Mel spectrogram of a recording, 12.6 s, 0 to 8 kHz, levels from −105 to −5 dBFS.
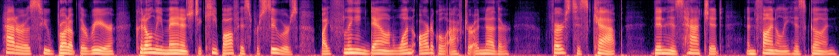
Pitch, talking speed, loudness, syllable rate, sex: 155 Hz, 145 wpm, -20 LUFS, 4.5 syllables/s, female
